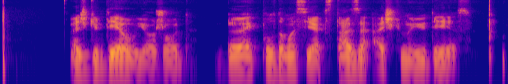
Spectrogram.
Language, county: Lithuanian, Vilnius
